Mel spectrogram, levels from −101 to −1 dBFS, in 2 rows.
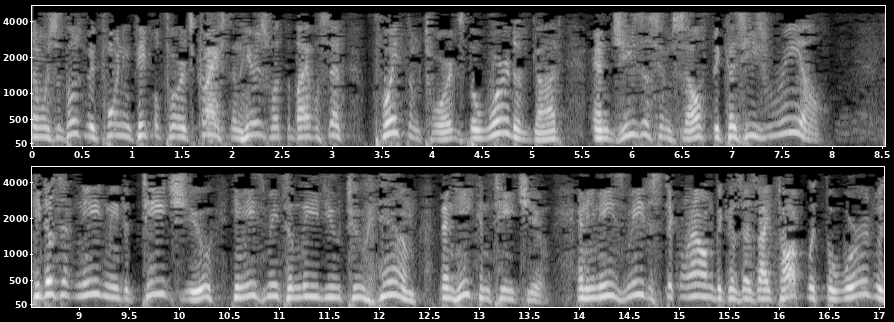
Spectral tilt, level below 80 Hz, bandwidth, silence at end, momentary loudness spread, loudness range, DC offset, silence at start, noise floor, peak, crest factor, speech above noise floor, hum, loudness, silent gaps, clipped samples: -9 dB/octave; -46 dBFS; 5 kHz; 0 s; 7 LU; 2 LU; under 0.1%; 0 s; -52 dBFS; -2 dBFS; 20 dB; 31 dB; none; -22 LUFS; none; under 0.1%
